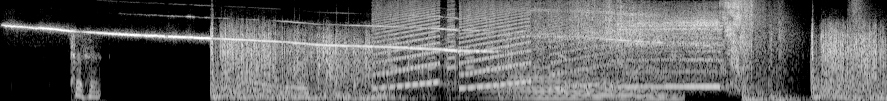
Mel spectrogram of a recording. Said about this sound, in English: That's your money blowing to smithereens.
